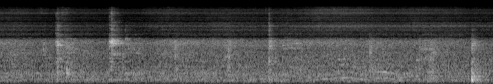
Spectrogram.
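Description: A long metal ladle stirring chopped onions frying in a large steel wok, scraping and clinking sharply against the pan several times over a steady hiss.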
